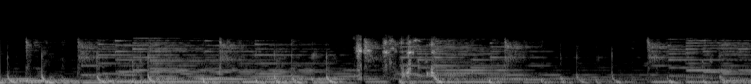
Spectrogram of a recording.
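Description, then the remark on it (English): Slow jazz plays steadily through a participant's phone on a group call, sounding thin and tinny with the highs cut off, continuous and fairly loud throughout, with no one talking over it. “Whoever has a slow jazz on, could you turn that off or just hang up on the call, please?”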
